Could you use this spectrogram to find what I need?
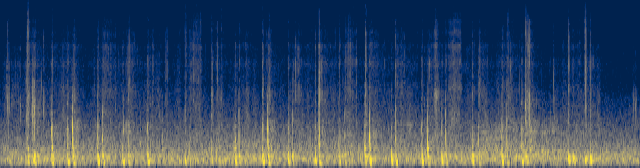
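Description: Footsteps thud slowly and steadily on a wooden floor.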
